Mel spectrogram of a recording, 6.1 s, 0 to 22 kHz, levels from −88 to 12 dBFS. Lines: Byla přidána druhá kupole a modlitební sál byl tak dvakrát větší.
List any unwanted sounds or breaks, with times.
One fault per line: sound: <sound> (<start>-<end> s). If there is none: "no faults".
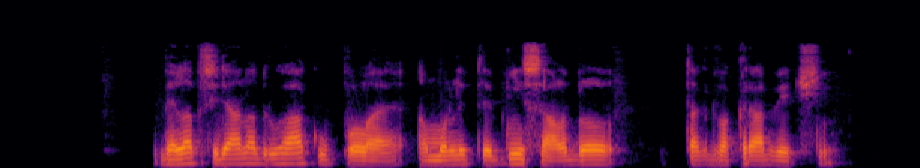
no faults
